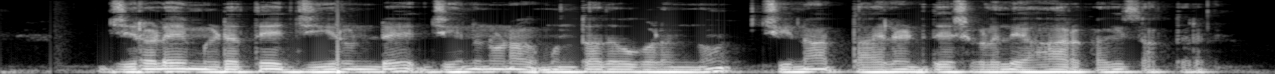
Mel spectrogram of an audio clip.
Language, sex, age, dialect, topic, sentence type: Kannada, male, 31-35, Mysore Kannada, agriculture, statement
